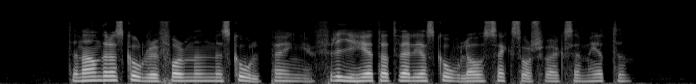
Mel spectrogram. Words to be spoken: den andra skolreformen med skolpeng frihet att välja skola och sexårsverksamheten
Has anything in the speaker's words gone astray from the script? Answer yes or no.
no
